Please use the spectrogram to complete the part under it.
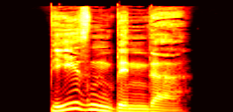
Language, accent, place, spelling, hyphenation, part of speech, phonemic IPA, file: German, Germany, Berlin, Besenbinder, Be‧sen‧binder, noun, /ˈbeːzn̩ˌbɪndɐ/, De-Besenbinder.ogg
- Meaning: broom maker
